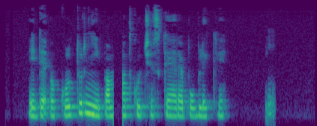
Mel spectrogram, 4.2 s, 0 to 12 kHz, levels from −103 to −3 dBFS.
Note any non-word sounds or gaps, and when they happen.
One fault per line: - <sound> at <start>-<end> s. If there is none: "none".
- dropout at 1.5-1.6 s
- laugh at 3.5-3.7 s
